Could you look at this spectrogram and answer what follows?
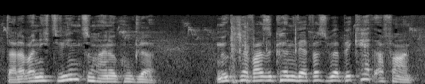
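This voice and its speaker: A man's voice: a little high, animated, quick pace, background noise, close to an everyday voice. An actor playing a worried, sensible teenage boy detective in a children's radio play, speaking earnestly and urgently. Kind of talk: 1980s German children's radio play acting.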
